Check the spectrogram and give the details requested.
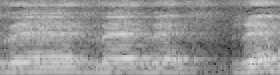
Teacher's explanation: हम रे बोलेंगे, रे रे रे रे बोलते हैं तो जीभ कंपन करती है, उसे बोलते हैं प्रकंपित या लुंठित व्यंजन।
